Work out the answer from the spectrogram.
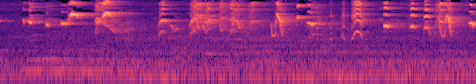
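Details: Long-tailed shrike song meant to coax lazy singers and tutor other birds, long 'roll' type: a busy stream of high, quick chirps and squeaks with brief pauses, over quiet background hum.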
